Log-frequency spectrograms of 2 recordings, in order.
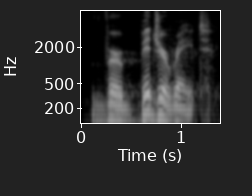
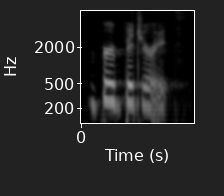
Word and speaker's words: verbigerate: The psychiatrist explained that some schizophrenic patients often verbigerate Verbbiterate.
